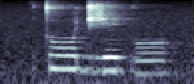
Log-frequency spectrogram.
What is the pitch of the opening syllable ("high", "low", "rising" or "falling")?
high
